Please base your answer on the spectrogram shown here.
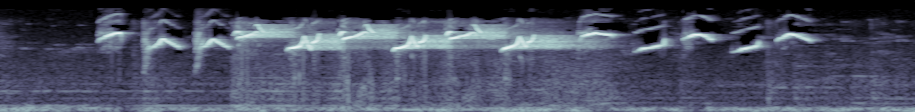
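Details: A male cinereous tit, kept as a master song for tutoring and luring birds, gives a few sharp notes, then a fast run of downslurred whistles, then five spaced, clear descending whistles.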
